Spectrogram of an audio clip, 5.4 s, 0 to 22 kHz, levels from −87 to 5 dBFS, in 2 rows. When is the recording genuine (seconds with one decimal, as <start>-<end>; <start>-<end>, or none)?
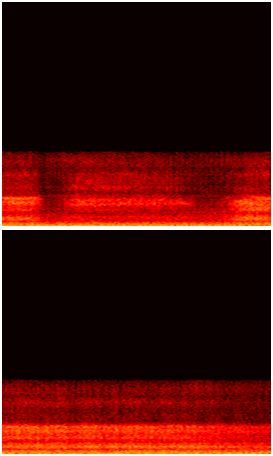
3.4-4.0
